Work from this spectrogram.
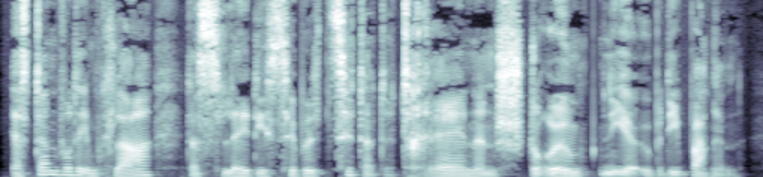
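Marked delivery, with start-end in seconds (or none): none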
